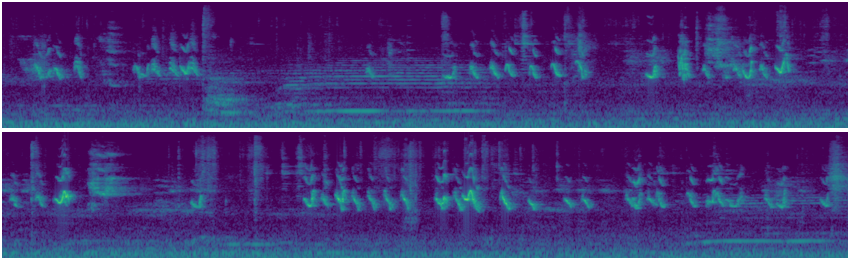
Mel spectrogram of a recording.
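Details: Chicks playing on a rooftop, a chorus of shrill, rapid peeps in uneven bursts, with a faint steady tone heard now and then beneath them.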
